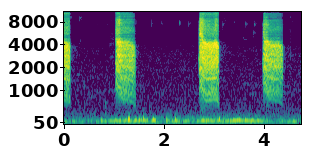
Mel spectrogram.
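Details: Long-tailed shrike call meant to provoke other shrikes into answering: loud, harsh, rasping notes about a third of a second long, repeated every one to one and a half seconds, over a faint low rumble.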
